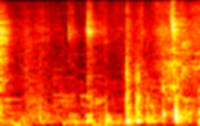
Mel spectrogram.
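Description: Soft background music, with a few light metallic clicks from the brass clip hook of a leather shoulder strap being fastened onto the briefcase's side ring, about a second in and again near the end.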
